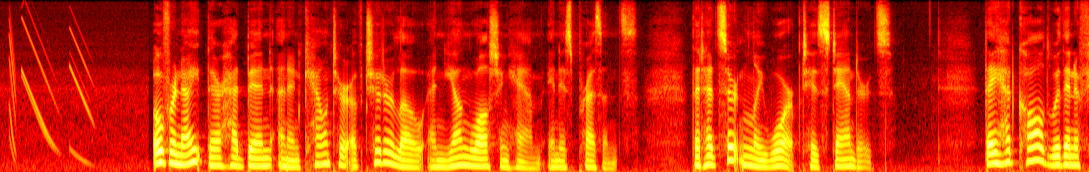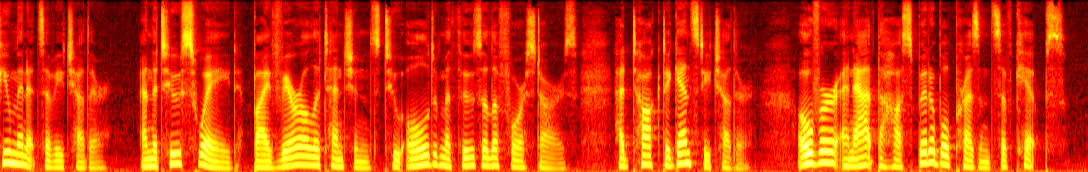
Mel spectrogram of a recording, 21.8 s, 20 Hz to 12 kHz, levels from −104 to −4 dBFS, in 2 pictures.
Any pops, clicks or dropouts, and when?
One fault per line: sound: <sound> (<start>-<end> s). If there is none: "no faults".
sound: chirp (0.1-1.0 s)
